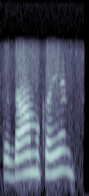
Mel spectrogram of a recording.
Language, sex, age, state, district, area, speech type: Maithili, female, 60+, Bihar, Saharsa, rural, conversation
